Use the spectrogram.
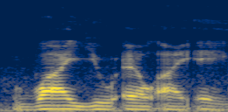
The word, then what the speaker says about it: Yulia: it can be Julia, but her name was spelled with a Y, Y-U-L-I-A, Yulia, which is like translation from Russian, right?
